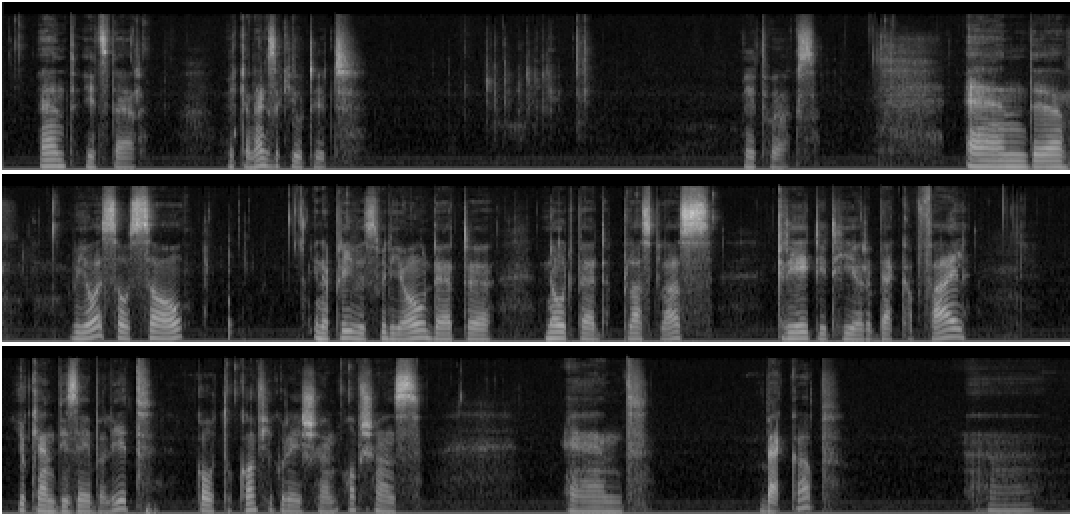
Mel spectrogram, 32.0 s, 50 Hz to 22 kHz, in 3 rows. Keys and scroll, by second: 2.4 typing, 3.3 Return, 4.6-5.4 typing, 5.5 Tab, 5.9 Return.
